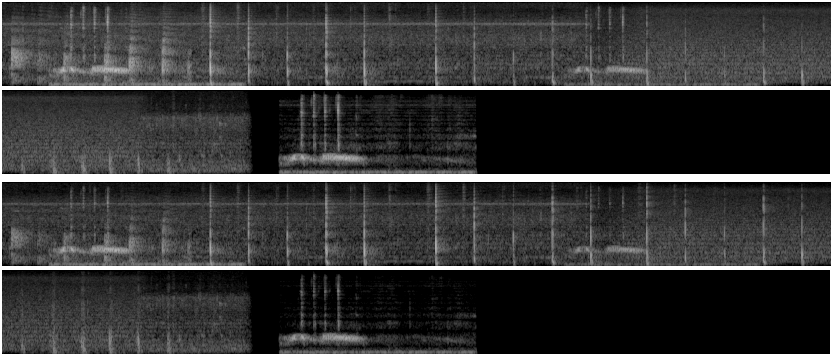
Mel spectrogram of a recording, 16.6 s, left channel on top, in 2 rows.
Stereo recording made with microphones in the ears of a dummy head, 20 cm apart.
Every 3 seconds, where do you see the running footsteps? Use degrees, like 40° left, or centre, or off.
60° left, 30° right, 60° right, 60° right, off, off.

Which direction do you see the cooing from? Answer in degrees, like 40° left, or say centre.
40° left.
